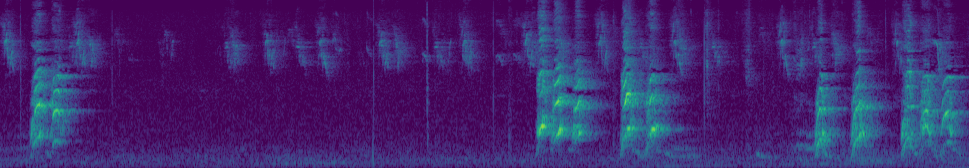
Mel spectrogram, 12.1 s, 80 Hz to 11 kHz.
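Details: Barking of a neighbour's dog kept outside, captured by iPhone 4S late morning on April 18th 2012: one bark opens, then a cluster of five sharp yaps follows after a quiet stretch filled with high bird chirps.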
